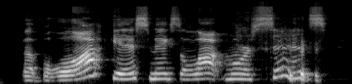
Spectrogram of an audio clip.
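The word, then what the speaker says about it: Blokus: it was pronounced a different way than it's pronounced I thought it was called blus but blockus makes a lot more sense since their little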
